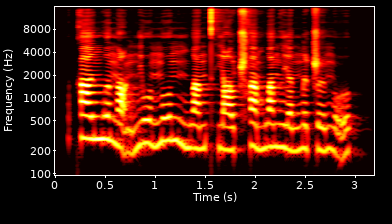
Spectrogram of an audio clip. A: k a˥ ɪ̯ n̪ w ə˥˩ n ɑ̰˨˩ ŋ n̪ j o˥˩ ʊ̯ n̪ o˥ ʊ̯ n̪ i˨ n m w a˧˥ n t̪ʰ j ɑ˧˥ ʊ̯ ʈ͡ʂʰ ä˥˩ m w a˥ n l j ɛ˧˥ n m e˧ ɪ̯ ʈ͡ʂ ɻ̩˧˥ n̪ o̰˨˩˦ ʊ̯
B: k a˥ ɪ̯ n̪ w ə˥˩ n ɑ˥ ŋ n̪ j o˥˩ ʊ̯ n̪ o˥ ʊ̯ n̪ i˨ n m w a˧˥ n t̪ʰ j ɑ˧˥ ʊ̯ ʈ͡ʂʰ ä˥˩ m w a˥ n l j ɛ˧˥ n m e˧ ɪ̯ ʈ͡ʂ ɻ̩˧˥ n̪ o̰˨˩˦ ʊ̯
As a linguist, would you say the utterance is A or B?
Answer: A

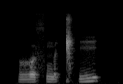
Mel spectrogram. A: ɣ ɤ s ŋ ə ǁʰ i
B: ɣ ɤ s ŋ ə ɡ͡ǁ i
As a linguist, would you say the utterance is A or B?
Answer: A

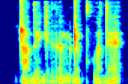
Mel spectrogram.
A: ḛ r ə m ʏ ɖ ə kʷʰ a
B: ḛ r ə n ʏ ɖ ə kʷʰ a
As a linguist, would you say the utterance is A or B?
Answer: A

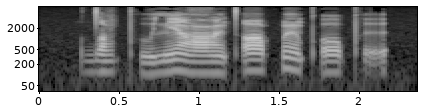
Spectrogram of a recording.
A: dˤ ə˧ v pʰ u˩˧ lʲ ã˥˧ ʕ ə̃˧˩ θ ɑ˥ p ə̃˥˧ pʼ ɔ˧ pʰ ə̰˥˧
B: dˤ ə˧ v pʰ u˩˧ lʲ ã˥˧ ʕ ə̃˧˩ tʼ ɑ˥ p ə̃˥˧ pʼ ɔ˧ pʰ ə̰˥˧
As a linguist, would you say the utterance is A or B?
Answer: B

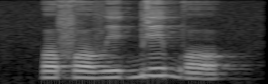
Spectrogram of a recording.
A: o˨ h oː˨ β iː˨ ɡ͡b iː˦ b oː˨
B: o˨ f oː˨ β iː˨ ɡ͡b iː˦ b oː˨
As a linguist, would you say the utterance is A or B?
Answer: B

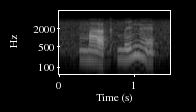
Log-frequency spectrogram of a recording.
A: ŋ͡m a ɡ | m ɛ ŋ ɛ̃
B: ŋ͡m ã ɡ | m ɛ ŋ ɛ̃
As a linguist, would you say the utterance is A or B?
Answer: A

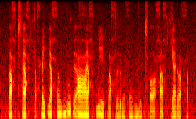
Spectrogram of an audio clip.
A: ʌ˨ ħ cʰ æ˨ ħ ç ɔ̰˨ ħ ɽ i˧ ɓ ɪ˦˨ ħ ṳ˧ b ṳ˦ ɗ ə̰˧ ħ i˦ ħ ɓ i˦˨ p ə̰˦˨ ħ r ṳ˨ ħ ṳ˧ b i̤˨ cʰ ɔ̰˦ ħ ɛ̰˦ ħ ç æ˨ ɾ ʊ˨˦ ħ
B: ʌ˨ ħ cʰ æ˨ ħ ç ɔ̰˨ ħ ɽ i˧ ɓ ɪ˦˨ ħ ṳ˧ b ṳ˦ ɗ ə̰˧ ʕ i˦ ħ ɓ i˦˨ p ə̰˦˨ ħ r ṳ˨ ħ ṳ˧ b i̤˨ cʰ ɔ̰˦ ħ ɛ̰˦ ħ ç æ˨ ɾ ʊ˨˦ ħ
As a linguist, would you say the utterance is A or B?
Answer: B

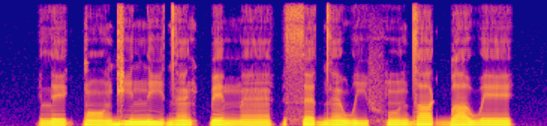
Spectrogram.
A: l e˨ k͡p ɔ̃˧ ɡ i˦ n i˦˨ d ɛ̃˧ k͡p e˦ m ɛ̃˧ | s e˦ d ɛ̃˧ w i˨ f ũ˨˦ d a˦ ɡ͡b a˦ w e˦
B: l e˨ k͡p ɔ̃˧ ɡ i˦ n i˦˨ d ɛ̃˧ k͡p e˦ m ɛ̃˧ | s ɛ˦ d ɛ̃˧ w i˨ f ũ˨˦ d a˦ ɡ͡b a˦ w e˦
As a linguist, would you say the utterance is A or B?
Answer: B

